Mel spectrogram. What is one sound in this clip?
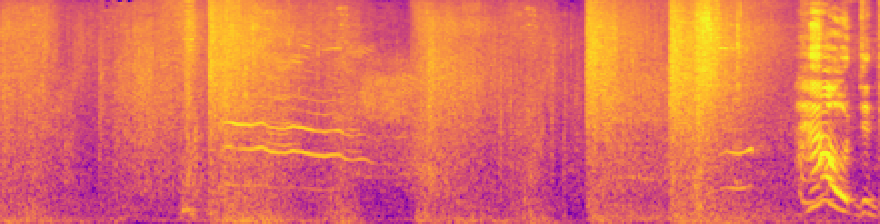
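Heavy blows and slashes thud and crash.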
